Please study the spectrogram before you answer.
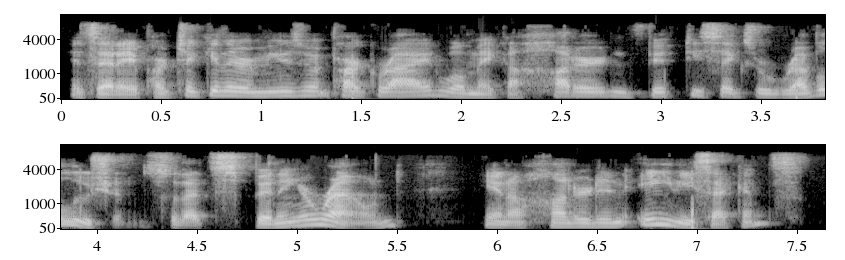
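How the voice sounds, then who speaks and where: A man's voice: on the high side, lively intonation, brisk, creaky, husky, highs cut off. A man speaking as a teacher, reading test questions aloud to students in an informal, instructive manner and repeating them.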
